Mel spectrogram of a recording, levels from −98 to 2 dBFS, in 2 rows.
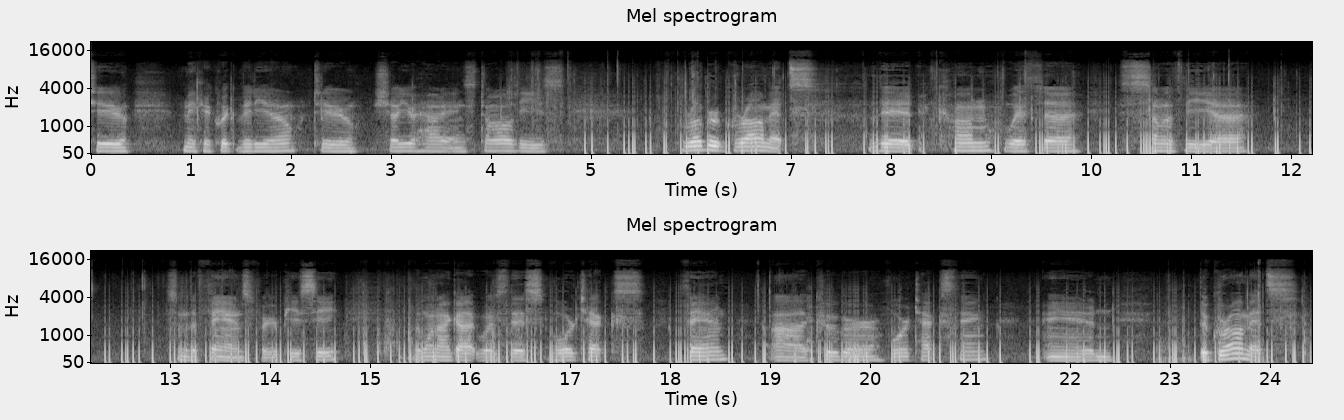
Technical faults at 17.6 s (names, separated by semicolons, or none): train of clicks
